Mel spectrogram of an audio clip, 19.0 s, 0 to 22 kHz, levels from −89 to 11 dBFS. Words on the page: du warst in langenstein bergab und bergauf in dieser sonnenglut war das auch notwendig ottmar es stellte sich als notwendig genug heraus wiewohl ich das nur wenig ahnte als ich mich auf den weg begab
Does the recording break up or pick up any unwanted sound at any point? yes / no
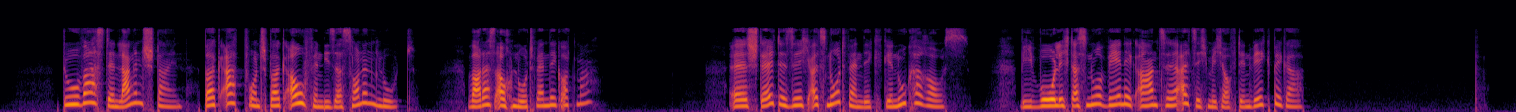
no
